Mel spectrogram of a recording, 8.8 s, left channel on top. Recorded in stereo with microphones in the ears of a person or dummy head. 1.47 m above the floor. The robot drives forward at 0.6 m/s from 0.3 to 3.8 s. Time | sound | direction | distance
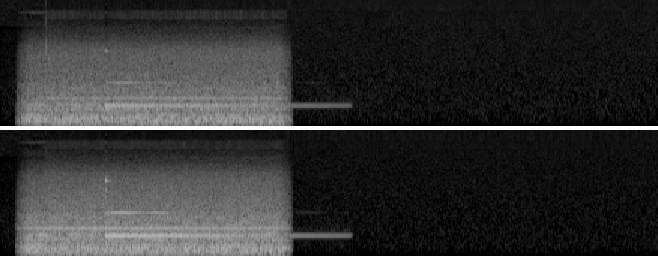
1.4 | a clink | 55° right (ahead or behind) | ?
